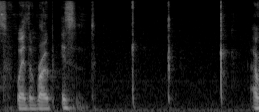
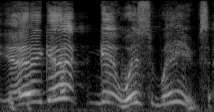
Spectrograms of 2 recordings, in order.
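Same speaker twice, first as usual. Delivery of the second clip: bouncing with eagerness for the waves; eager surfer; slower than usual. Acted. A Triton surfer asking where the waves are, hyped. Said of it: "what is going".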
